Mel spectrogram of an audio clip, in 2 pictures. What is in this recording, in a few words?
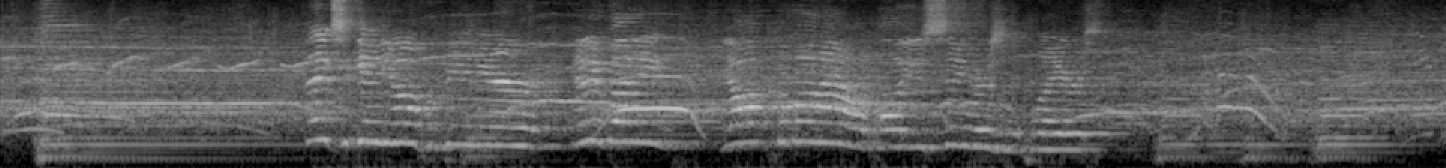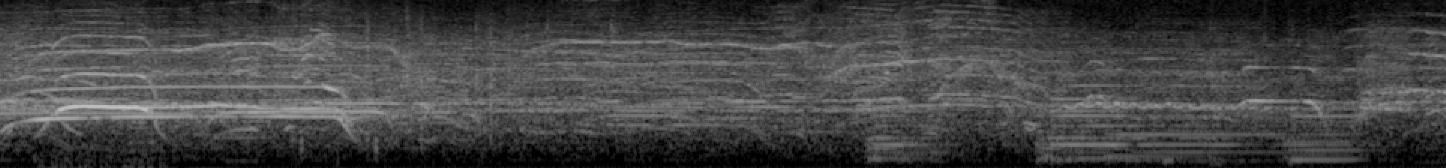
talking with crowd; universal amphitheatre; los angeles, california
